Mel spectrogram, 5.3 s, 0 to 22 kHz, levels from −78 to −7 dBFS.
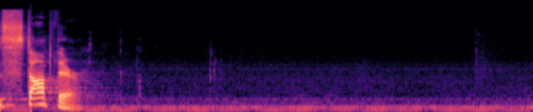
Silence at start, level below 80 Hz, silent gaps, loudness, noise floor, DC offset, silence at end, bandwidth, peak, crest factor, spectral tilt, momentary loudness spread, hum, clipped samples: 0 s; -44 dBFS; none; -15 LUFS; -42 dBFS; under 0.1%; 0 s; 16.5 kHz; 0 dBFS; 22 dB; -2.5 dB/octave; 30 LU; 60 Hz at -45 dBFS; under 0.1%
